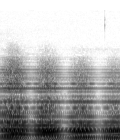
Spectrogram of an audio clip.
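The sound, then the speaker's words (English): A sustained electric guitar chord played through a tremolo pedal pulses steadily up and down in volume, a clear tremolo effect with a slow, even throb repeating about every half second, heard alone. “That simulates a lot of the older amplifiers back in the day would have tremolo on them.”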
